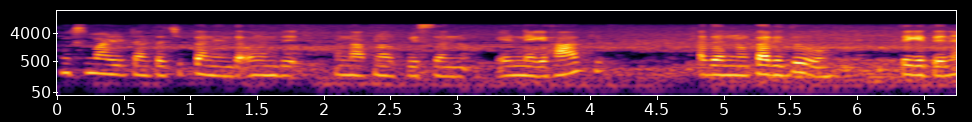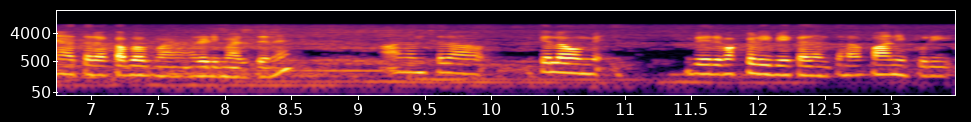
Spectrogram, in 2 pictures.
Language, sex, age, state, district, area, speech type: Kannada, female, 30-45, Karnataka, Udupi, rural, spontaneous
